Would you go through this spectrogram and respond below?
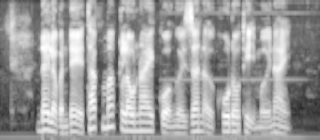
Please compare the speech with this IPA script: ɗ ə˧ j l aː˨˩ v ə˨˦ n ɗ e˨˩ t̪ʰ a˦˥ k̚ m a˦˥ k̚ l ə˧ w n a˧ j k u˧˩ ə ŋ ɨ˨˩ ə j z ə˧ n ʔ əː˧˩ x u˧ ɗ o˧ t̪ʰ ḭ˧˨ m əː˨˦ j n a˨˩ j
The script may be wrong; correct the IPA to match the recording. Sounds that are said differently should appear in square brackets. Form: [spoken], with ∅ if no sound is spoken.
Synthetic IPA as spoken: ɗ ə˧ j l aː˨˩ v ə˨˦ n ɗ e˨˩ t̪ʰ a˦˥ k̚ m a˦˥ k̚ l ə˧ w n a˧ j k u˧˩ ə ŋ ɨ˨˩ ə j z ə˧ n ʔ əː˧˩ x u˧ ɗ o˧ t̪ʰ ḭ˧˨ m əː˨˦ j n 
